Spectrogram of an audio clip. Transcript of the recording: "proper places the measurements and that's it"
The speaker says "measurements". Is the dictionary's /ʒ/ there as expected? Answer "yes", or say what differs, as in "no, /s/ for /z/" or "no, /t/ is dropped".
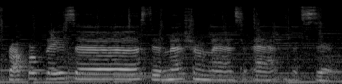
no, /ʃ/ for /ʒ/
